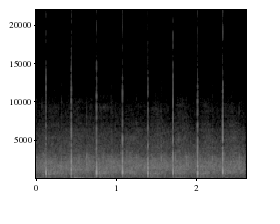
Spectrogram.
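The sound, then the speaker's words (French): A church audience rising to acclaim claps in rhythm: eight sharp, evenly spaced claps in a steady beat, faint and without other sound. “L'Assemblée s'élève pour acclamer.”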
